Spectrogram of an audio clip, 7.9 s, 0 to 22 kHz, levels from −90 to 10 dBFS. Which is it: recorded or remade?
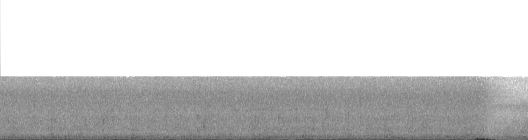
recorded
